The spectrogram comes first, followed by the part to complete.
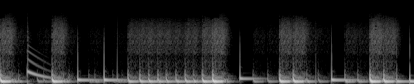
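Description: This is a music clip with two tiny skips, at 1.17 s and 3.16 s. Each is a brief skip where the waveform jumps. Roughly 10 to 20 ms of sound goes missing each time. The cause is overlap between stream segments. Two neighbouring segments claim the same stretch of time, so the player trims the overlap and discards real audio. The skips fall about 2 s apart, which fits 2-second segments.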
